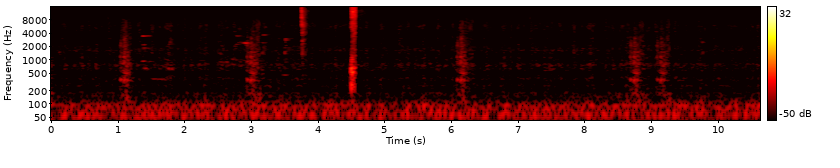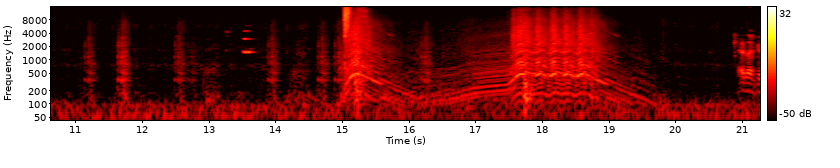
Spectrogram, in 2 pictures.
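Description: A race car engine idles with a low, steady rumble.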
